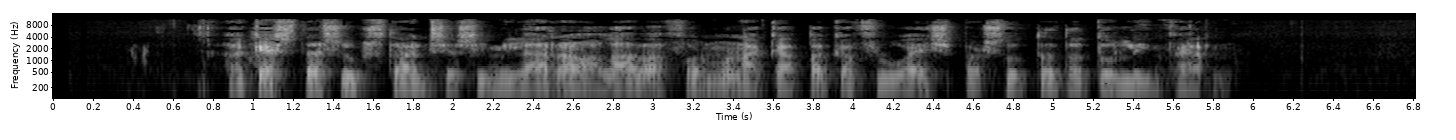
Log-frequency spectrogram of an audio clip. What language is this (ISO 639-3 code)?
cat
